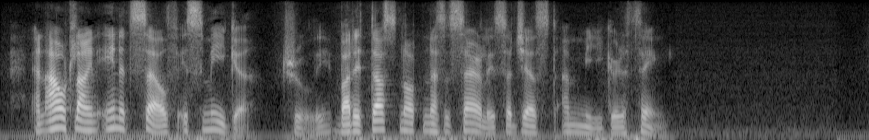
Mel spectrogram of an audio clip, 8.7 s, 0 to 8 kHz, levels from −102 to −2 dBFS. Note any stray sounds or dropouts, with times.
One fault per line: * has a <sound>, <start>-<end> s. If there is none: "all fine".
all fine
